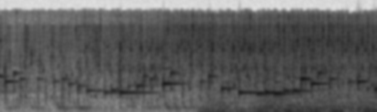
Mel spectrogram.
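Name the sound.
bacon frying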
